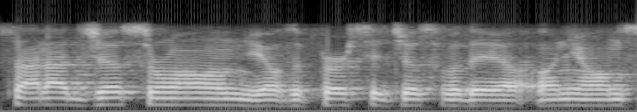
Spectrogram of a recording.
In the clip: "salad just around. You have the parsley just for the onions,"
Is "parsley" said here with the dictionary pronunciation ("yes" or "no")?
no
